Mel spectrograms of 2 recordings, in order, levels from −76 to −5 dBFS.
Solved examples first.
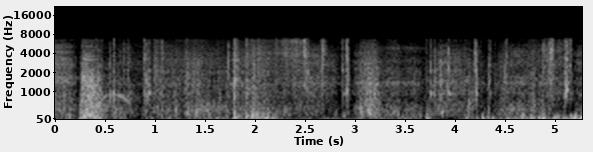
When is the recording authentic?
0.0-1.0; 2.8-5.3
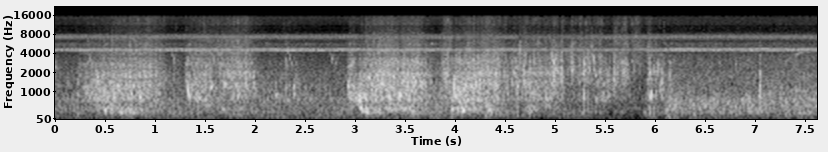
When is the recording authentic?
0.0-7.6

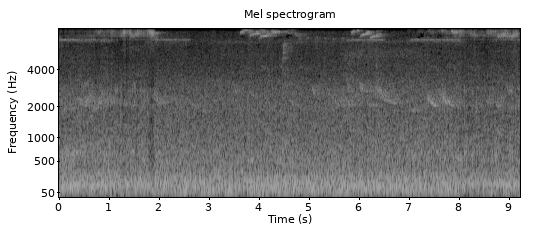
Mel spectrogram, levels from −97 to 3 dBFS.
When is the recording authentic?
1.9-8.0

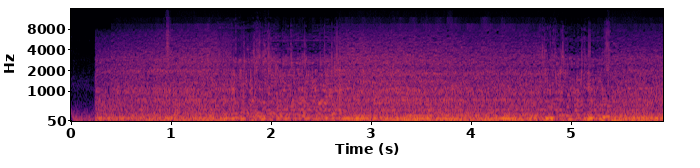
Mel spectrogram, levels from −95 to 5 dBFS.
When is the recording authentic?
0.0-1.6; 2.7-4.7; 5.4-5.9

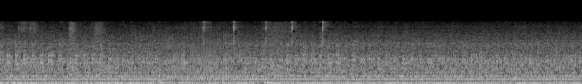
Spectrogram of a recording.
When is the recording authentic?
0.0-1.7; 2.3-5.8

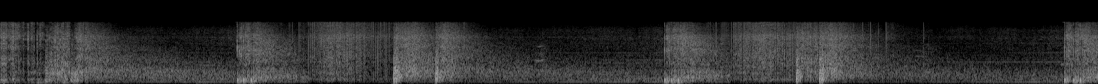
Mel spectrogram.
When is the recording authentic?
0.8-11.0

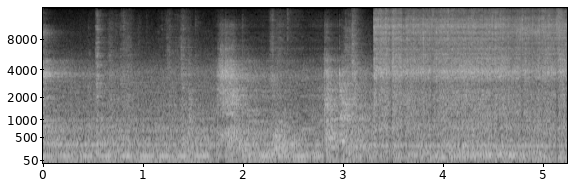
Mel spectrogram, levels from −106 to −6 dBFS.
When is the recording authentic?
0.0-1.7; 3.0-5.2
